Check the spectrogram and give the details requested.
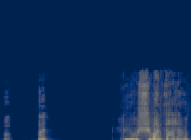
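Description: A man's voice: very high-pitched, very animated, very slow, darkish tone, husky, no echo, clean studio sound, voice pushed up, heavily acted. A gushing old grandfather, swooping wildly. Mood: astonished. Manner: effusive, dramatic sighs and exclamations. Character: doting, gushing, excitable old French grandfather.

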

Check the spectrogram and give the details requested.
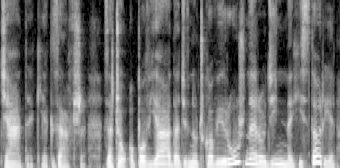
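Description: A woman's voice: medium pitch, slow pace, gravelly, darkish tone. A woman narrating a bedtime storybook expressively for young children.

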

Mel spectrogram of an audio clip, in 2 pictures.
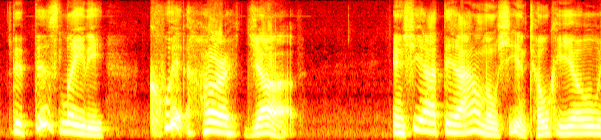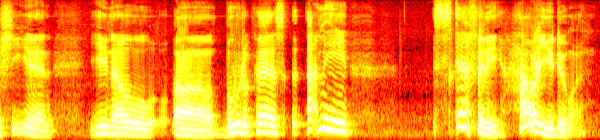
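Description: A man hosting a casual podcast interview, enthusiastic and full of eager questions. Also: on the high side. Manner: enthusiastic, excitable, asks many questions. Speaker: podcast host.

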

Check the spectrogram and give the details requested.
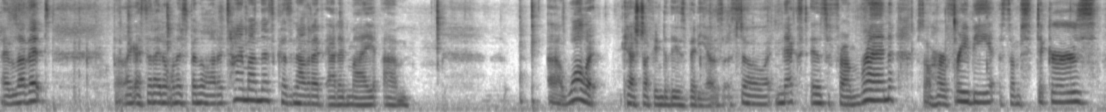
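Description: A woman's voice: lowish voice, slight background noise. A woman in her thirties chatting at home in a budgeting vlog, losing her voice, rambling with ums and restarts. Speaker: budgeting vlogger. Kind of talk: casual chat to camera.

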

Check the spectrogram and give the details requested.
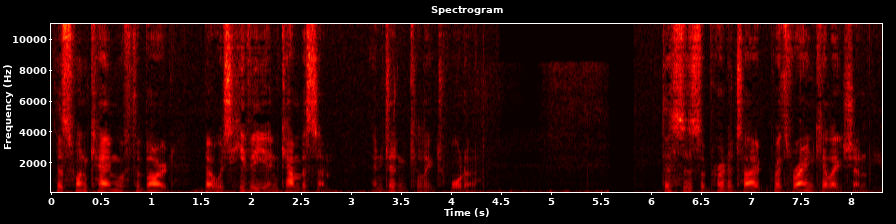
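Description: A man narrating a sailing vlog in a calm, matter-of-fact voice-over, explaining a build step by step. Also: on the low side, gravelly, slight background noise, low-quality recording. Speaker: sailing vlogger.

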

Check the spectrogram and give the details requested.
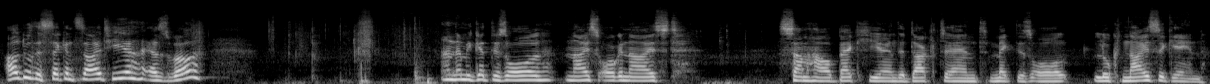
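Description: A man's voice: high-pitched, slow, long pauses, darkish tone. A man in his fifties narrating a hands-on DIY job in a casual, informal way, thinking aloud as he works. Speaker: DIY video host. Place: garage workshop with metal roof. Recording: some background noise in workshop.

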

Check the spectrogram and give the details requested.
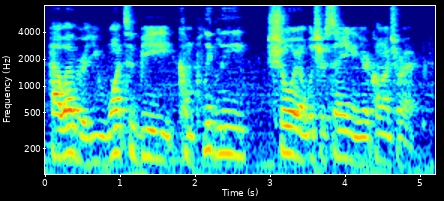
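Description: A hoarse young man in his twenties giving blunt, profane advice to music producers in a casual home studio vlog. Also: fairly high pitch, fairly even intonation, moderate pace, a bit bright, roomy sound, recorded from a distance, a little hiss or hum, rough recording. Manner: blunt, swears freely, lots of "you know what I'm saying".

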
